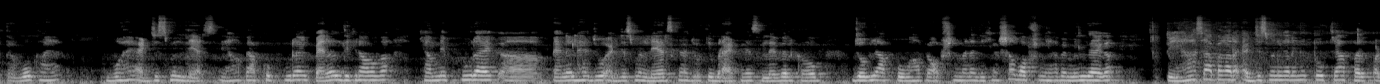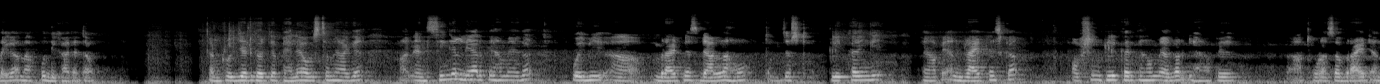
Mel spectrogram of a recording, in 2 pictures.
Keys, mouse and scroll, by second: 1.0 click, 14.2 click, 15.4 ctrl+alt+z, 21.1 click, 23.5-27.6 drag.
